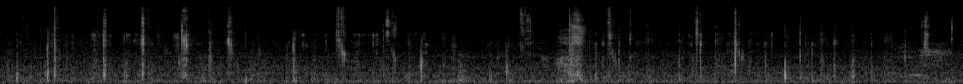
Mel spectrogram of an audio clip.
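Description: Close-up mouth sounds of a person eating soft taro-paste cream cake: wet chewing and lip smacks as a scatter of small clicks, with one louder mouth sound a little over halfway through.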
